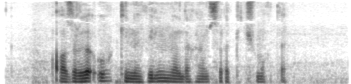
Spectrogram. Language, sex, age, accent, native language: Uzbek, male, 18-24, Farg'ona, Uzbek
